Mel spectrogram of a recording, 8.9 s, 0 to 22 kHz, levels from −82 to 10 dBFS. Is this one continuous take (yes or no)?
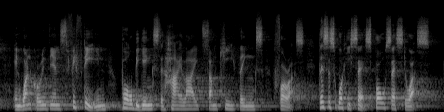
yes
